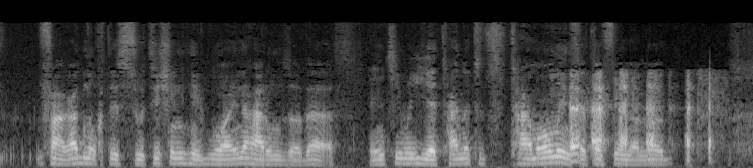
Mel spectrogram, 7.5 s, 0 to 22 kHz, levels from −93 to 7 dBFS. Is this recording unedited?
no; 1 cut; at 3.6 s

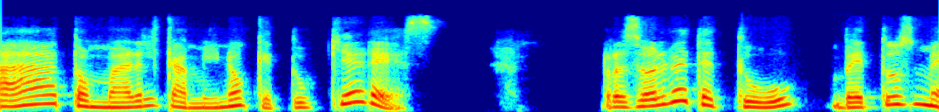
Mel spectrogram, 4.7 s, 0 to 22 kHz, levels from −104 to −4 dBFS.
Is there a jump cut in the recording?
no; 0 cuts

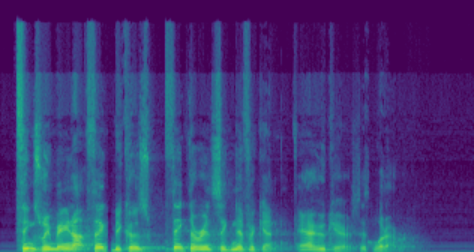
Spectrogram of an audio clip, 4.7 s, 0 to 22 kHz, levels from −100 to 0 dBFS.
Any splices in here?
yes; 3 cuts; at 1.1 s, 1.6 s, 3.7 s

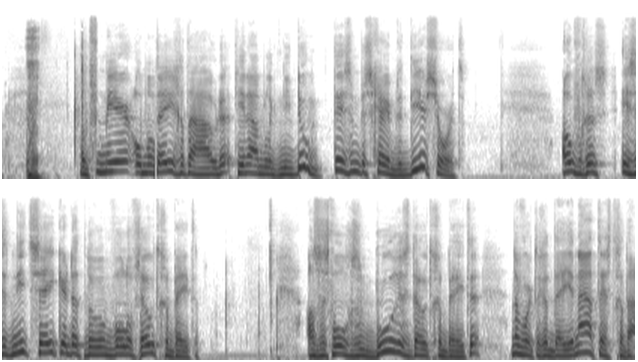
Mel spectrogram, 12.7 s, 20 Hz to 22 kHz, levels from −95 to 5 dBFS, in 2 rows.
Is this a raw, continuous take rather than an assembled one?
no; 7 cuts; at 0.9 s, 1.5 s, 2.3 s, 6.1 s, 7.2 s, 7.7 s, 9.6 s

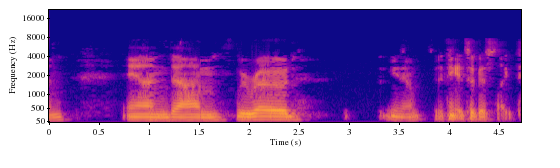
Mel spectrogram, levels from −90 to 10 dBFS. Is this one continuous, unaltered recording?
yes; 0 cuts

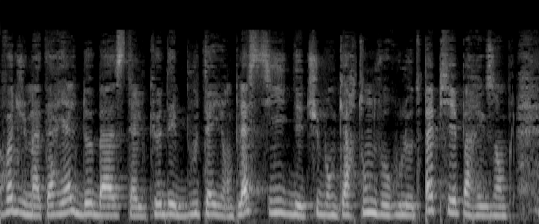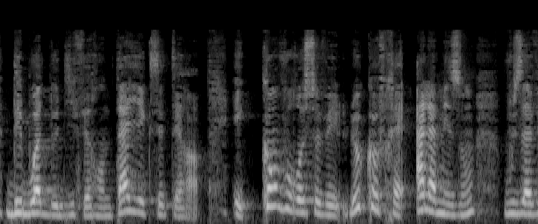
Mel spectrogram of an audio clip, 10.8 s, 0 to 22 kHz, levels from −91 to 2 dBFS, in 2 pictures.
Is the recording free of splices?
yes; 0 cuts

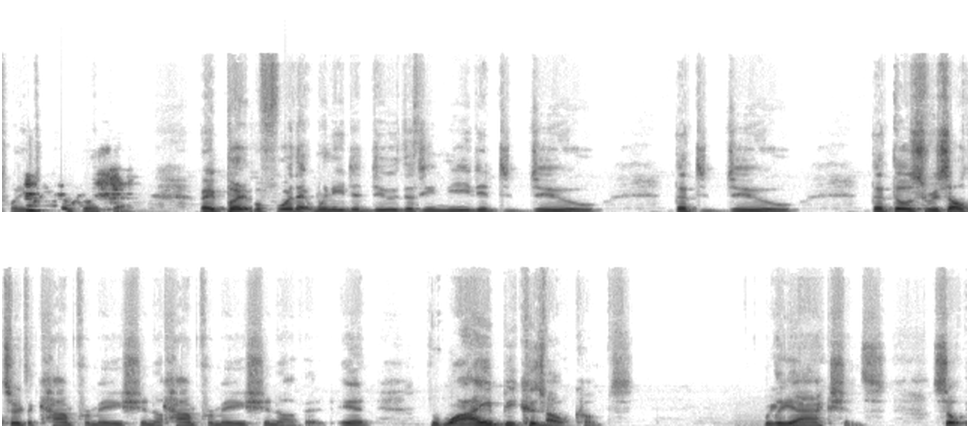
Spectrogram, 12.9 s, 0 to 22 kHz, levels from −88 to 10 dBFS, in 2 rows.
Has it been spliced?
yes; 8 cuts; at 1.6 s, 2.3 s, 2.8 s, 4.6 s, 6.6 s, 7.5 s, 10.1 s, 11.6 s

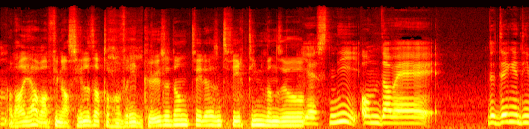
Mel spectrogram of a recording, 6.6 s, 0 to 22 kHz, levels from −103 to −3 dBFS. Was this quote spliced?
yes; 2 cuts; at 1.8 s, 4.5 s

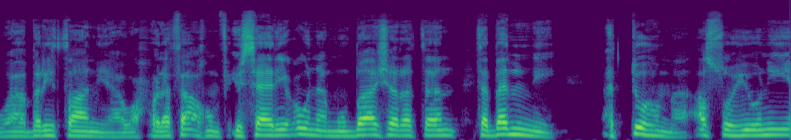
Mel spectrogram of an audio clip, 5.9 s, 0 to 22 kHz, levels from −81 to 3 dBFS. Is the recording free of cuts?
no; 2 cuts; at 1.7 s, 3.6 s

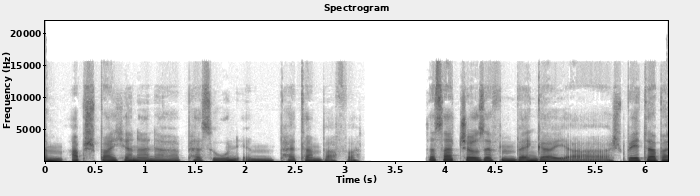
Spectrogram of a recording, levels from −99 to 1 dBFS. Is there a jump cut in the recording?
no; 0 cuts

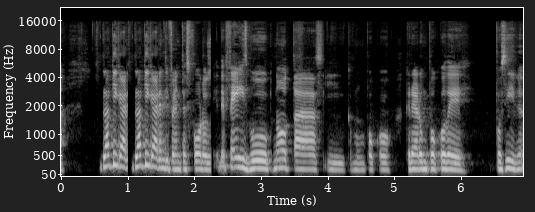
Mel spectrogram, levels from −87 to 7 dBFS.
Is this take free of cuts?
no; 5 cuts; at 1.0 s, 2.2 s, 3.1 s, 3.9 s, 5.1 s

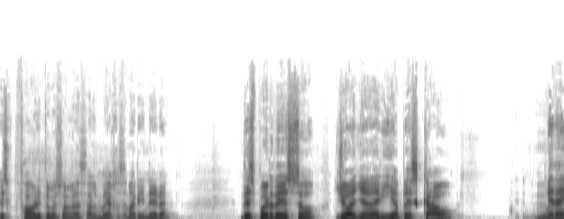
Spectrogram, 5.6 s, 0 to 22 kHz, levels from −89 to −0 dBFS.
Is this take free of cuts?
no; 2 cuts; at 1.3 s, 3.3 s

